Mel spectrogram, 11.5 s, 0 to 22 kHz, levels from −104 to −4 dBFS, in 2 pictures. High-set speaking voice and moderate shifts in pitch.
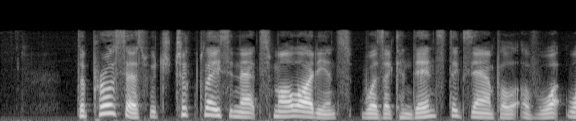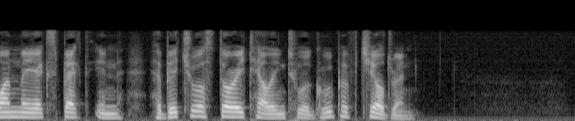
No: medium, 145 Hz; average, 4.3 semitones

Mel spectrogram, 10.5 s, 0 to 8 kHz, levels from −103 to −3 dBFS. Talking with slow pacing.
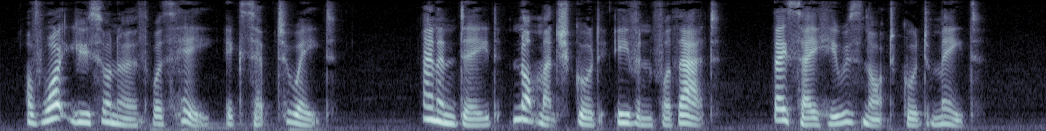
No: average, 145 wpm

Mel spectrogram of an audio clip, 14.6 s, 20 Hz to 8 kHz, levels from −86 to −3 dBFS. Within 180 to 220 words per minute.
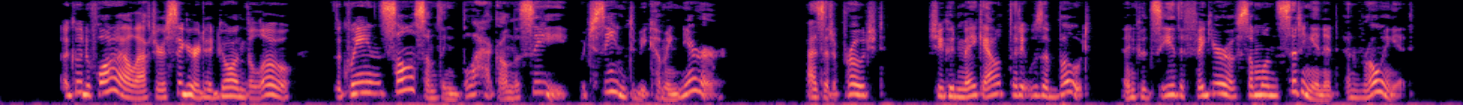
Yes: average, 195 wpm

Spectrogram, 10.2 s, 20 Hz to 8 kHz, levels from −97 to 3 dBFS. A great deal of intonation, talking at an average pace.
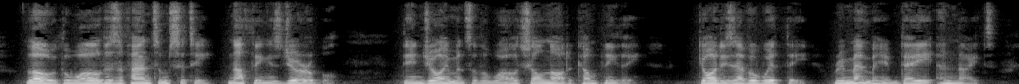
Yes: wide, 5.8 semitones; average, 170 wpm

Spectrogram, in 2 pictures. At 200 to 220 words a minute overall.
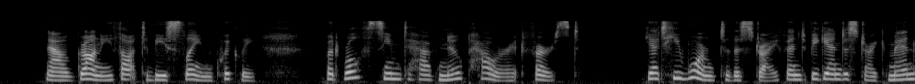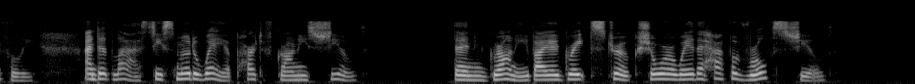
No: average, 165 wpm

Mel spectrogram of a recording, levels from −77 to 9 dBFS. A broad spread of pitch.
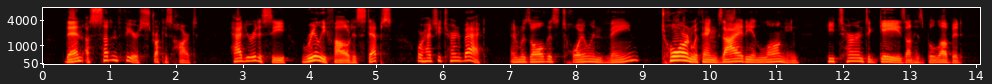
Yes: wide, 7.4 semitones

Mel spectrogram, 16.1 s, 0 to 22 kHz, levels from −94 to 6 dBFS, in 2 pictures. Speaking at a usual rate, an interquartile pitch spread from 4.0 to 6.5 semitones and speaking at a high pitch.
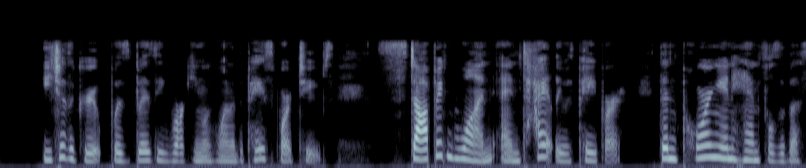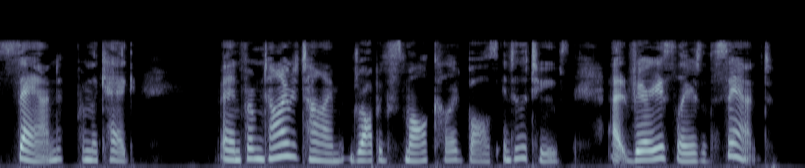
Yes: average, 180 wpm; average, 4.6 semitones; high, 205 Hz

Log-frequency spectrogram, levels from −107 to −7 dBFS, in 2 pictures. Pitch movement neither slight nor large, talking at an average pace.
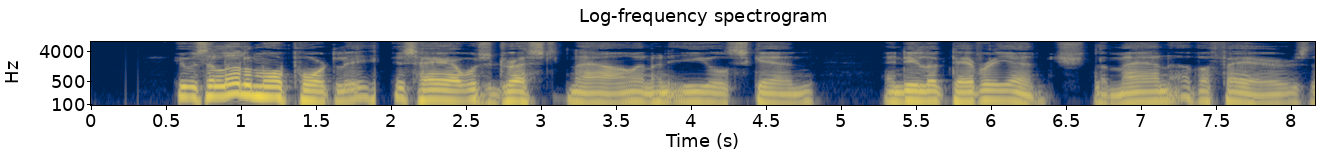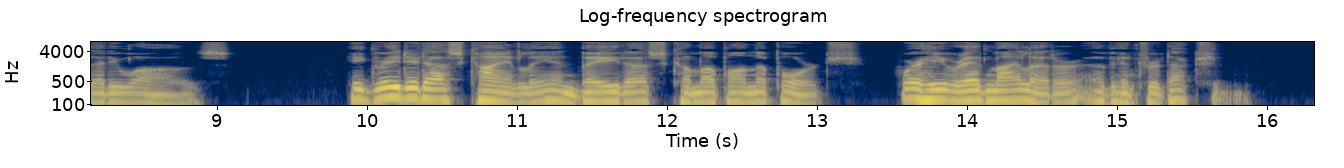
Yes: average, 3.4 semitones; average, 165 wpm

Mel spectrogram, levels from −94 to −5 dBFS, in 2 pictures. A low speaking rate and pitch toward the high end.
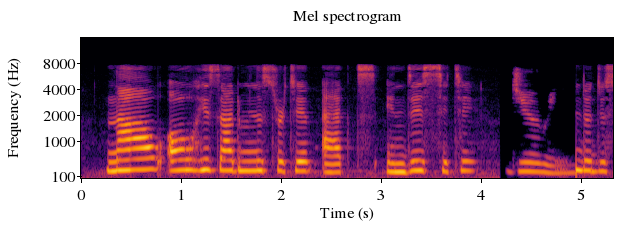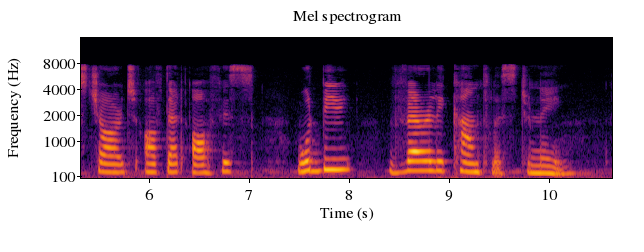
Yes: slow, 115 wpm; high, 235 Hz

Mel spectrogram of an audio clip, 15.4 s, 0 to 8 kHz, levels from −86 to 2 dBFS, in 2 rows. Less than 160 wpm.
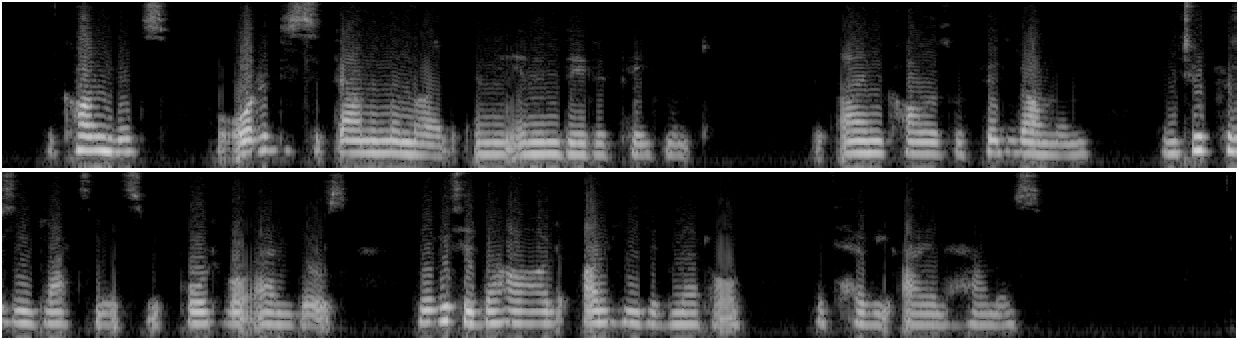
Yes: average, 150 wpm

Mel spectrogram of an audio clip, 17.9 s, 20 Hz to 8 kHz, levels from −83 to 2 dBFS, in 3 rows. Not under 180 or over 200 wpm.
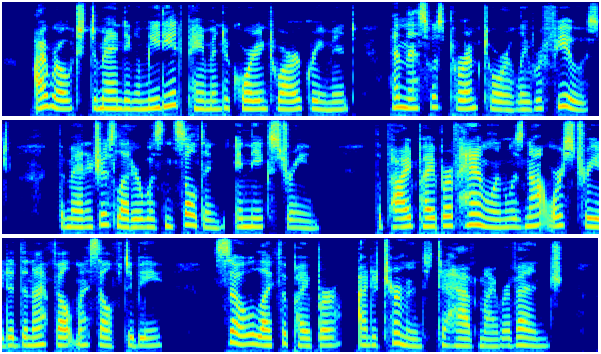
No: average, 155 wpm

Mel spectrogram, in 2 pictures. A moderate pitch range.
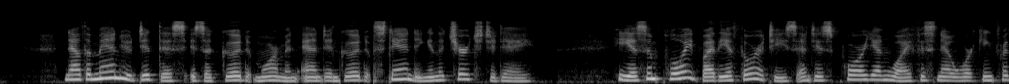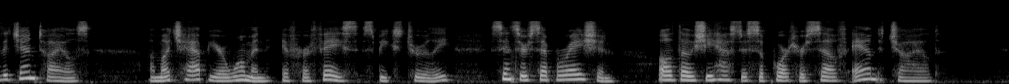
Yes: average, 4.5 semitones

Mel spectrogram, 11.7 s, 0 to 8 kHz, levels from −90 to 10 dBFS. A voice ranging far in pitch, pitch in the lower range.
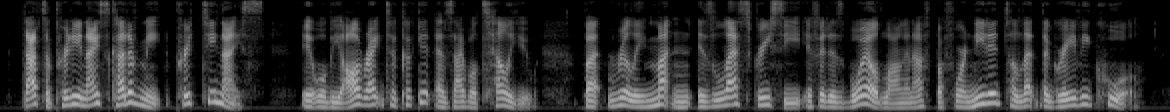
No: wide, 6.3 semitones; medium, 165 Hz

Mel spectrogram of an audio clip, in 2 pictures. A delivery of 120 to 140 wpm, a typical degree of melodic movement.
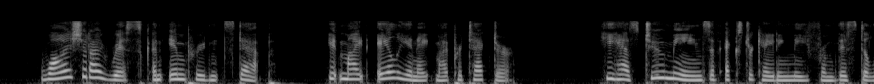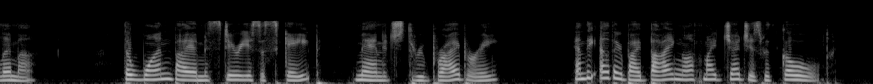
Yes: slow, 135 wpm; average, 3.5 semitones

